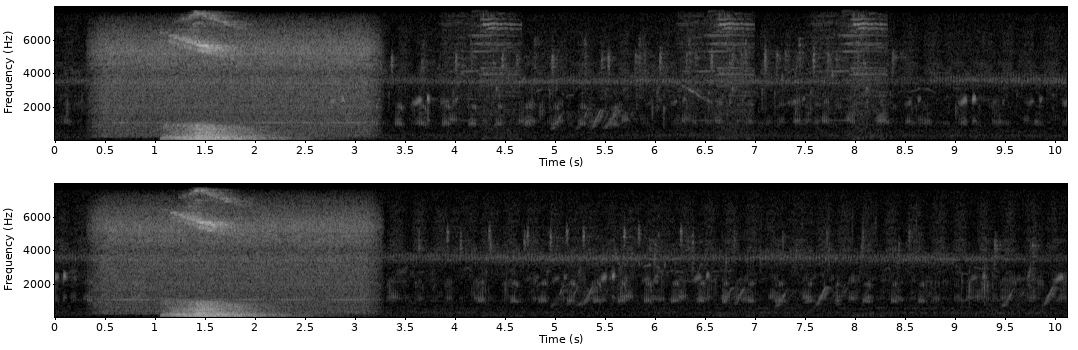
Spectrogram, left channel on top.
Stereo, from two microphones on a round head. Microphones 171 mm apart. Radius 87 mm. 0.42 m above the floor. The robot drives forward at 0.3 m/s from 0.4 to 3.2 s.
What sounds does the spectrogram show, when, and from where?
1.1 s a whoosh: 55° left (ahead or behind), 1.8 m; by 1.9 s 50° left (ahead or behind), 1.9 m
